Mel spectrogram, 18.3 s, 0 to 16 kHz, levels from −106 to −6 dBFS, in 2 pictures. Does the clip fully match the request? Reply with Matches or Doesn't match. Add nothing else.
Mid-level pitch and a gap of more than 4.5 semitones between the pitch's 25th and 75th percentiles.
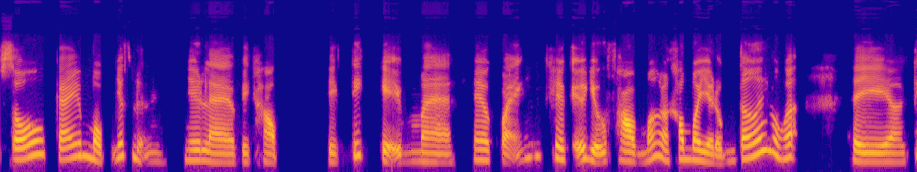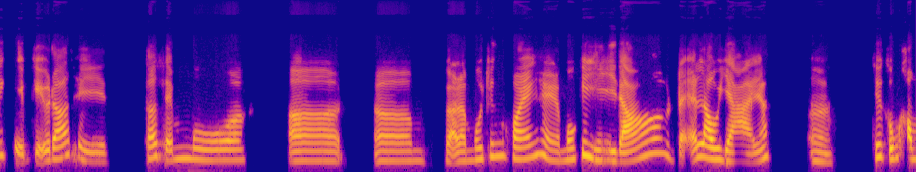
Matches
